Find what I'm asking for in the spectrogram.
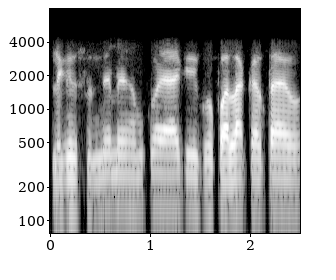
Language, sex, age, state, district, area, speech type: Hindi, male, 18-30, Bihar, Vaishali, rural, conversation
